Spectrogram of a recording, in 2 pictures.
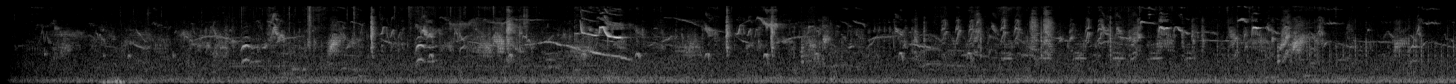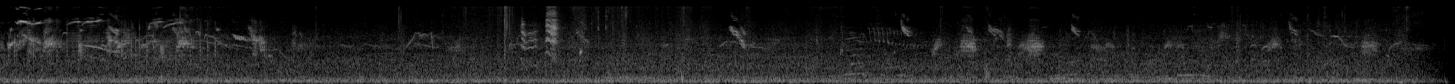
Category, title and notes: Soundscapes > Nature
Moorland Park, Cardiff - Birds Chatter and Sing
Birds chatter and sing in the brambles in Moorland Park, Splott, Cardiff. January.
